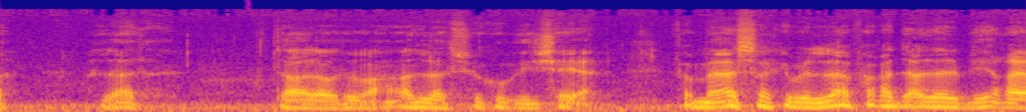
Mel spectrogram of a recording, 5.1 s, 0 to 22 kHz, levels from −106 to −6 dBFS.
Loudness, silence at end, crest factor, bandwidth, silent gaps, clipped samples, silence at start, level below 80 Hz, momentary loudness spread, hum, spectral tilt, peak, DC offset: -20 LUFS; 0 s; 16 dB; 16.5 kHz; none; under 0.1%; 0 s; -42 dBFS; 21 LU; none; -6 dB/octave; -4 dBFS; under 0.1%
